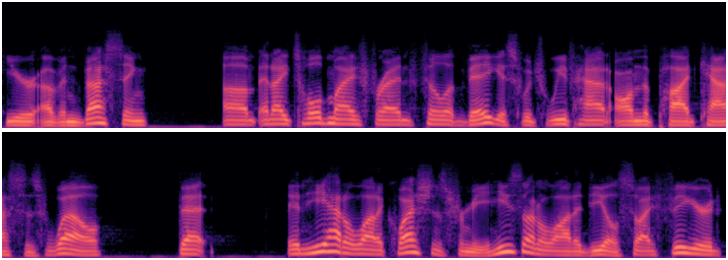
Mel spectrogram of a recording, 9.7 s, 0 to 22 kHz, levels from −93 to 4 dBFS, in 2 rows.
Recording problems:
muffled; slightly; fading above 3 kHz

